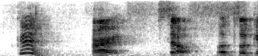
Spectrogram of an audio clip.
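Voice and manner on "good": high praise. Real, not acted. Praising child's work.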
